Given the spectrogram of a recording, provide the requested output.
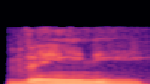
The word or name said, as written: veiny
